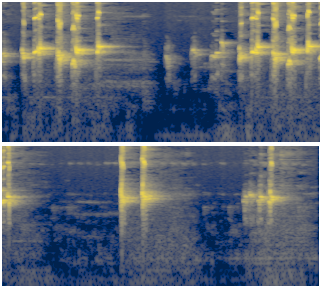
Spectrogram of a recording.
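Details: Sooty-headed bulbul female calling to a male, giving bursts of quick chirping notes, then pauses, then short isolated chirps and a final brief cluster.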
